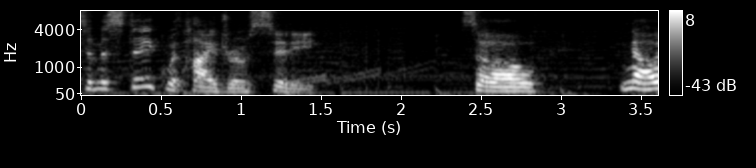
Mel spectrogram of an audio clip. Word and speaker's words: Hydrocity: ever talked about this some people see it as hydro city because it's one word at the screen when you come up to it and so they pronounce it like hydro so these are like velocity but it's hydro ha ha good pun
